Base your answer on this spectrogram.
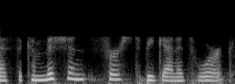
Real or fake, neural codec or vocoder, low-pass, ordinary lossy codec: fake; codec, 24 kHz, 0.5 kbps, DualCodec; 3.6 kHz; Opus, 16 kbps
